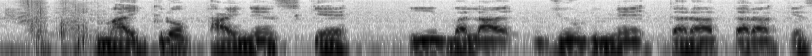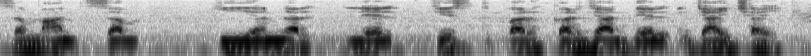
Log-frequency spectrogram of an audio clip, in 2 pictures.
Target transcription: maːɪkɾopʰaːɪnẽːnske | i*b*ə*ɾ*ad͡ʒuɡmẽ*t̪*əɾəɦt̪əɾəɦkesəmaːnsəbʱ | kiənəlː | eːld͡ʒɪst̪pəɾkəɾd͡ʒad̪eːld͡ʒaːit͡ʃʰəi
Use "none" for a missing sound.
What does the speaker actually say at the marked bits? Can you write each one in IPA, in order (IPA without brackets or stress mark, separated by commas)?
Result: b, l, t̪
